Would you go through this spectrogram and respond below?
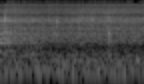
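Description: Shrimp frying on a Blackstone griddle, a faint, even sizzle close by, with no voices and no clear tossing strokes.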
